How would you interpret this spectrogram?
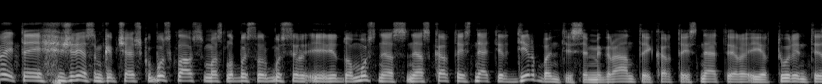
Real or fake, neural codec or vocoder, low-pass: real; none; 7.2 kHz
